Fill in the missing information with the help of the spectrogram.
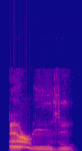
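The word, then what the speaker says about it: أَعُوذُ: Ya, maka di istiazah ini perlu kita perhatikan awalnya dimulai dengan hamzah. Auzu. Auzu. Hamzah. Kemudian ain. Auzubillahiminasyaitanirrajim. Ya. Adapun kesalahan yang sering terjadi adalah menghilangkan ainnya dengan hamzah. Ya, itu di antara yang sering terjadi auzu. Maka perlu kita perhatikan betul-betul perbedaan antara antara huruf hamzah dengan huruf ain ya.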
